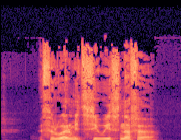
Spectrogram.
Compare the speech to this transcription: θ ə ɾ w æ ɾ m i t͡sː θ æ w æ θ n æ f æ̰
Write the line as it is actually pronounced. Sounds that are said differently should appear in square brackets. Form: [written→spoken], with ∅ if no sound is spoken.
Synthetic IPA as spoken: θ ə ɾ w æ ɾ m i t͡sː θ [æ→i] w [æ→i] θ n æ f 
